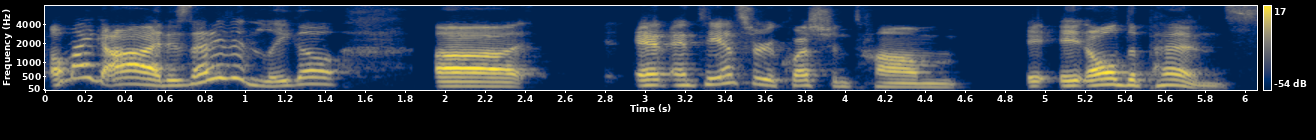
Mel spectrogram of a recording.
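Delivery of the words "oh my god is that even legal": put-on, high, innocent teenage girl voice. Mid-discussion with Tom, voicing an innocent female teenager in a put-on voice. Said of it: "female teenager voice, the innocent, like".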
